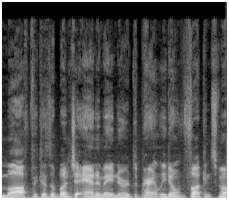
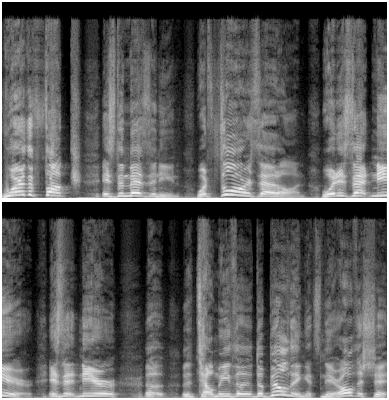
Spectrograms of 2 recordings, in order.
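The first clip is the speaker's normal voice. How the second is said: loud, high, frustrated questioning; exasperated retelling; 7 semitones higher, 4 dB louder than usual. Retold or imitated. Lost caller demands directions to the mezzanine, exasperated. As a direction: hammer out each question in rising exasperation.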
